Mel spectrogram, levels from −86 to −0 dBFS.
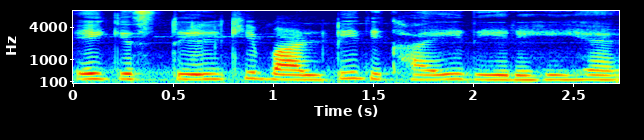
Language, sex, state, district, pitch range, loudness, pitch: Hindi, male, Chhattisgarh, Raipur, 190-220 Hz, -19 LUFS, 205 Hz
